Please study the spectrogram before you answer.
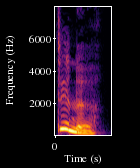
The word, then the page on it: dinner: British English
